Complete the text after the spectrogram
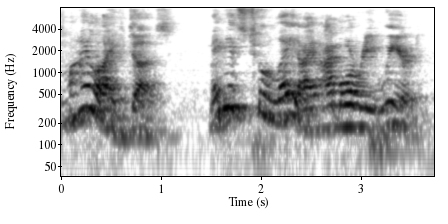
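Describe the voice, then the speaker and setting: A man's voice: high-pitched, sing-song, a little slow. A man playing an earnest, pedantic son trying to mediate between bickering parents in a staged play reading. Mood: earnest, pleading. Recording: echoey, noisy room, distant microphone.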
